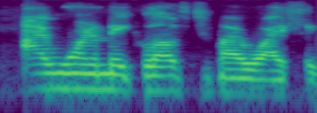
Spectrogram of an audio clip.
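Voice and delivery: normal talking voice

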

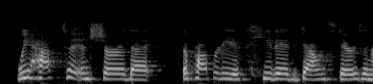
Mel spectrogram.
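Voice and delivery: usual speaking voice

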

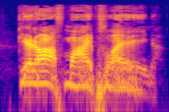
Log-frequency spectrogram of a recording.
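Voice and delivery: very slow, gruff, loud, rough, drawn-out action-hero delivery. Quoting Air Force One a second time, after a first try was called terrible. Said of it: "That was a terrible one".

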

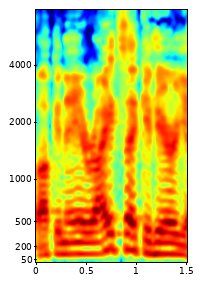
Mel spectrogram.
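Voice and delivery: put-on Canadian accent. Hosts greeting each other at the start of the show, mock Canadian accent. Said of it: "I'm trying to be Canadian right now".

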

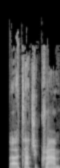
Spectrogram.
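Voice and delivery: plain

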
